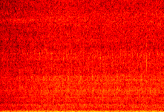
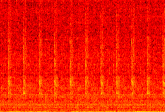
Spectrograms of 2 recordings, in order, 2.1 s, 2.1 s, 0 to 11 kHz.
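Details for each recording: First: 2007 Chevy Silverado 1500 5.3 V8 just restarted after replacing a failed lifter on cylinder 4 (P0304/P0300 misfire): steady, even low idle rumble with no tapping or knocking, smoothing out as it warms and lifters pump up. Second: 2007 Chevy Silverado 1500 5.3 with cylinder deactivation (DOD), codes P0304 and P0300: sharp even tick about five per second over rough idle, cylinder 4 straight misfire; collapsed lifter condemned, compression test next.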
